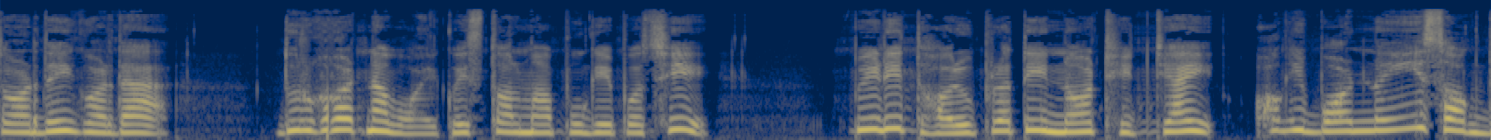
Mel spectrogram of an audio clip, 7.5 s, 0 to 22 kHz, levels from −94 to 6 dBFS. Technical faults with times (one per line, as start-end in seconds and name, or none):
5.74-5.79 overlapping chunks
